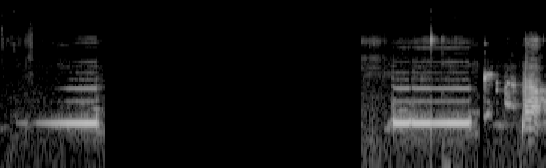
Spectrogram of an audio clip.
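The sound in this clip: Telephone keypad dialing tones as a dropped call is redialed: two bursts of steady electronic beeping separated by a long silence, then a few short chirpy sounds.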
